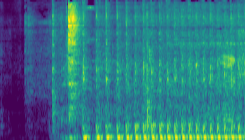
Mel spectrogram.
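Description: A Suzuki KingQuad ATV engine, choked and pull-started after a dead battery, catches after a brief pull and settles into a loud, close, rhythmic idle.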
